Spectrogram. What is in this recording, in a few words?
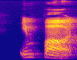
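"import", Malay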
